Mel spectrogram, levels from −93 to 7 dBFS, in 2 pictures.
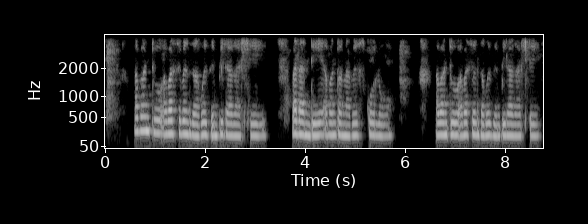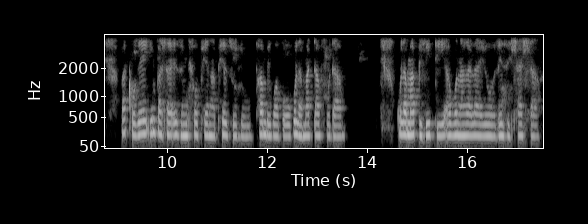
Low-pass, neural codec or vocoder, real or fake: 3.6 kHz; none; real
